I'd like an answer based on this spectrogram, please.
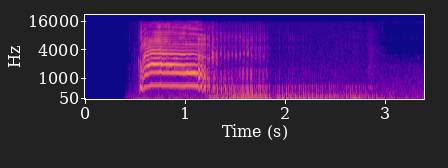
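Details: Stray cat giving one loud, clear meow lasting about half a second, followed by a softer rough trailing growl or purr-like rumble fading over two seconds.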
